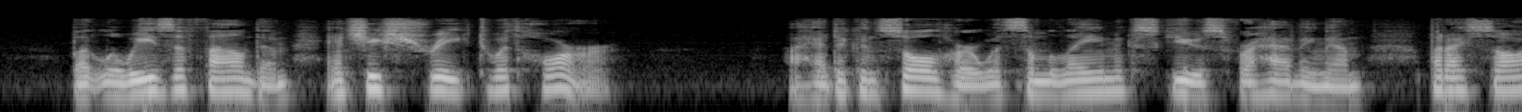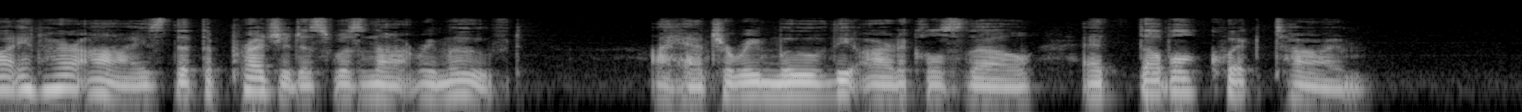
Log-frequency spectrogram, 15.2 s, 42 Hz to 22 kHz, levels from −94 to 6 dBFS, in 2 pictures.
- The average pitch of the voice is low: Yes, low, 115 Hz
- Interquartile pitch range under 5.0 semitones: No, average, 5.3 semitones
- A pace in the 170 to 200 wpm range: Yes, average, 175 wpm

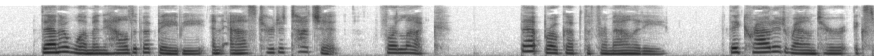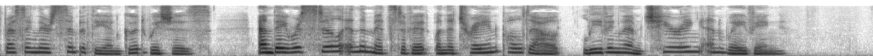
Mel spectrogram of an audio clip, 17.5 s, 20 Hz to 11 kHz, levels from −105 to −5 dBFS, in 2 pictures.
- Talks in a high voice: Yes, high, 200 Hz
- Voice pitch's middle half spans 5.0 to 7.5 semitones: Yes, wide, 5.6 semitones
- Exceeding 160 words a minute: Yes, average, 170 wpm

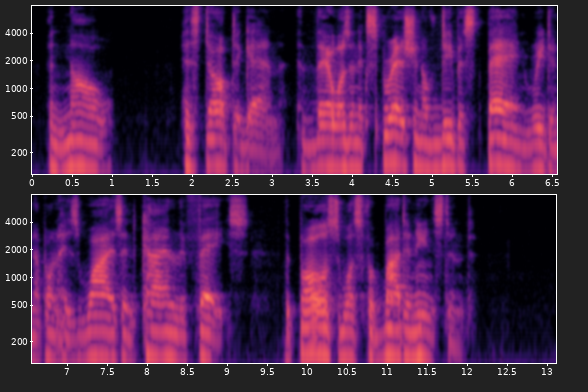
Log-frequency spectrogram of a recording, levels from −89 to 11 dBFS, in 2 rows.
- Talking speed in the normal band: No, slow, 130 wpm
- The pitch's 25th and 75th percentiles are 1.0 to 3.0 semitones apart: Yes, average, 2.7 semitones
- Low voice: Yes, low, 125 Hz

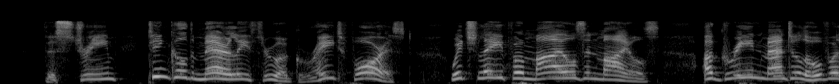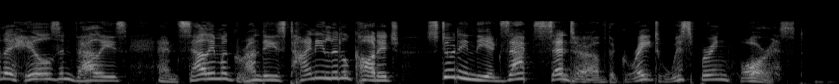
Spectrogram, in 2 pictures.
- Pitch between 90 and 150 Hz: No, high, 240 Hz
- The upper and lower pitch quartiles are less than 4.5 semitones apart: No, average, 5.3 semitones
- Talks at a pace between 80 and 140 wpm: Yes, slow, 135 wpm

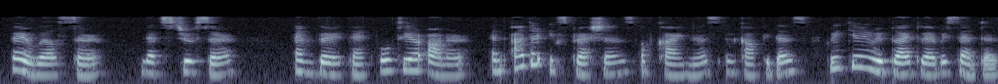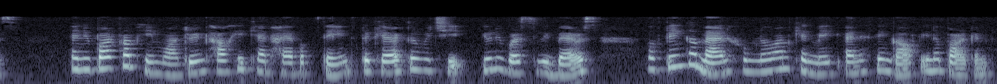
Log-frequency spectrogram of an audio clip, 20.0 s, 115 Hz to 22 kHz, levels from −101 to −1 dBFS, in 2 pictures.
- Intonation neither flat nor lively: Yes, average, 3.7 semitones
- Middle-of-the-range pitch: No, high, 235 Hz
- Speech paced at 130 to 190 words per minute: Yes, average, 170 wpm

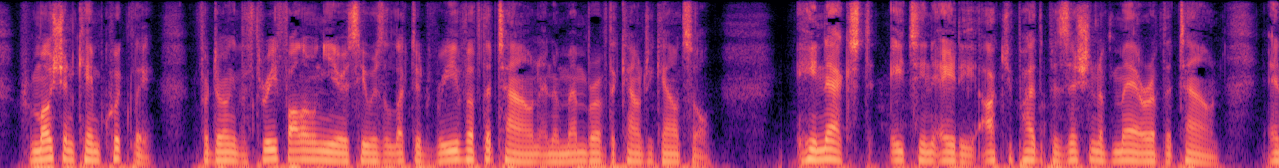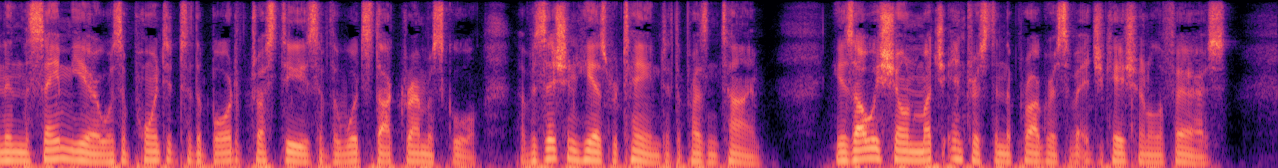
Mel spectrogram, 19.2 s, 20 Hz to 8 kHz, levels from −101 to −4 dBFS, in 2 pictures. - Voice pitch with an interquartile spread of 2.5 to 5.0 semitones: Yes, average, 3.1 semitones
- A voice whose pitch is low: Yes, low, 105 Hz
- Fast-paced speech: Yes, fast, 225 wpm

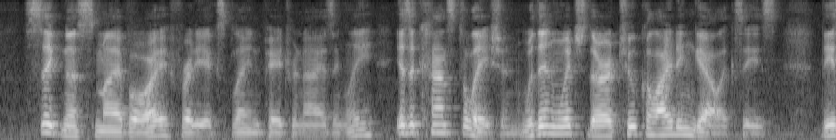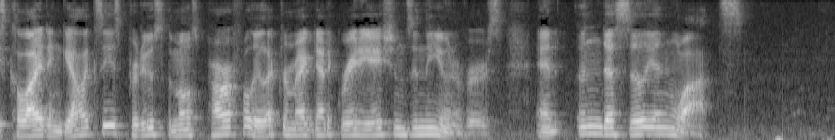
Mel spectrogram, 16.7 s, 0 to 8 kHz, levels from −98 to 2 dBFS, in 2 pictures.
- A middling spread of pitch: No, wide, 6.4 semitones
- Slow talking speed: Yes, slow, 110 wpm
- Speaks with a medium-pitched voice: No, low, 125 Hz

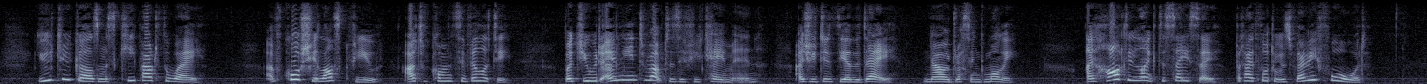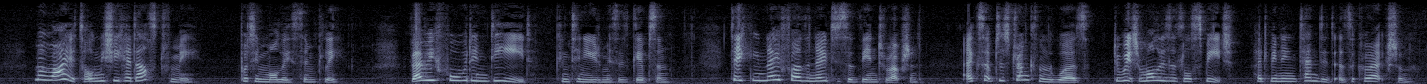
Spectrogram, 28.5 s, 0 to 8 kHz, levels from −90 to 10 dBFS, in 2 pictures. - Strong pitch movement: Yes, wide, 6.6 semitones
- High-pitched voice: Yes, very high, 285 Hz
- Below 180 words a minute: No, average, 195 wpm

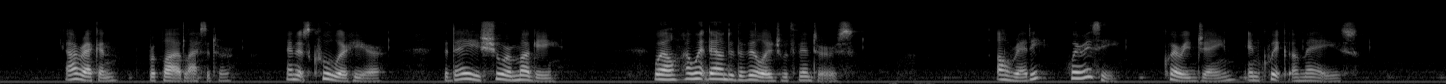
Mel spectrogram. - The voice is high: No, medium, 180 Hz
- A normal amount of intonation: No, wide, 5.8 semitones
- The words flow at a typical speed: No, slow, 125 wpm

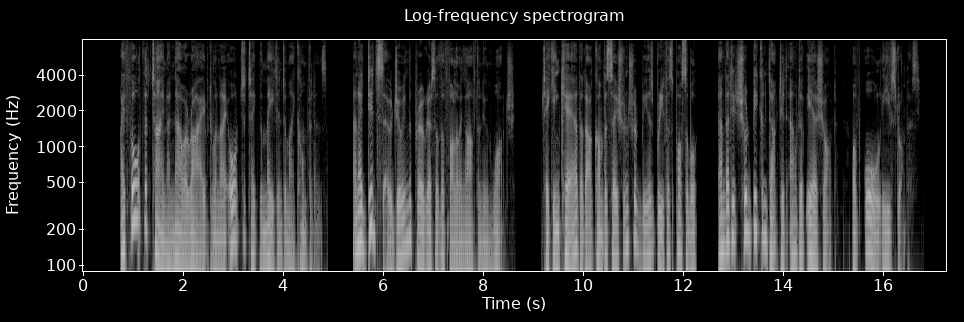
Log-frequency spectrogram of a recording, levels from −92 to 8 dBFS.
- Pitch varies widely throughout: Yes, wide, 6.9 semitones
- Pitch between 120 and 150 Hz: No, very low, 95 Hz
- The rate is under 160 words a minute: No, average, 180 wpm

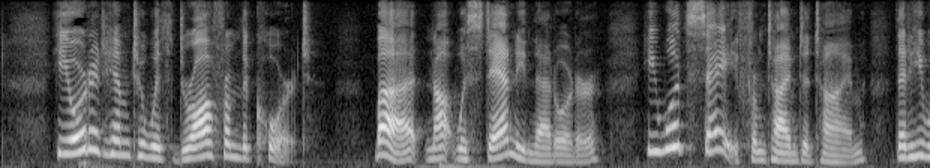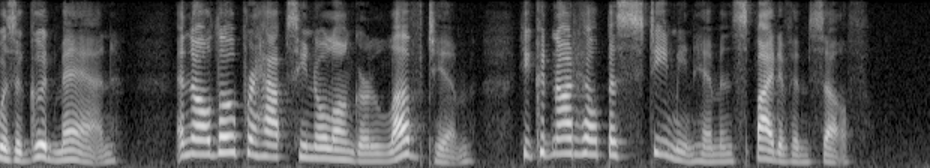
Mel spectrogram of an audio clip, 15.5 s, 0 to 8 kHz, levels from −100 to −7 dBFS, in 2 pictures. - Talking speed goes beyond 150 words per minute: Yes, average, 170 wpm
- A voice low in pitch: No, high, 190 Hz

